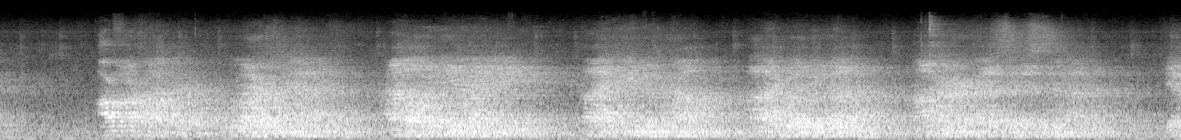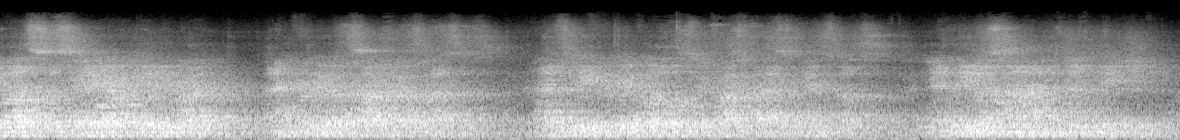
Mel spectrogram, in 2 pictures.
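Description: A woman sings through a microphone, echoing in a large hall.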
